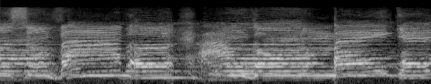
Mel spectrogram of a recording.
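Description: High-pitched, childlike singing voices holding long notes over music.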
